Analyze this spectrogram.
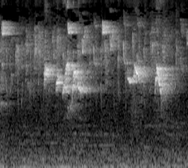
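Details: Red-whiskered bulbul training content; a sunbird sings a rapid, high, thin twitter of sharp chirps and short bursts, repeated several times in under four seconds over a quiet background.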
